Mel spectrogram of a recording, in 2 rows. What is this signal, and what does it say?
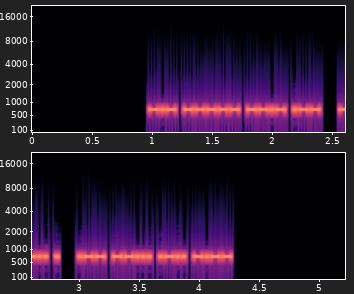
Morse code, heard as a keyed tone, about 52 wpm, 700 Hz. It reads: K0QW DE W7LY
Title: USA Callsign DE Callsign - 4 Characters - 50wpm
